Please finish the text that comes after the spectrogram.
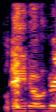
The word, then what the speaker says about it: Leonie: Is it Leonie or Leonie? I pronounce it with my southern accent, so it's Leonie. It's Leonie. very Okay, I slow think I and think you long. 100% get to decide how it's pronounced, Jesmyn Ward.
